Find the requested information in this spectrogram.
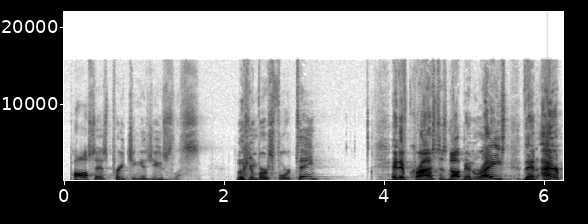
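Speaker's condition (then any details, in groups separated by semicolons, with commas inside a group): No condition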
